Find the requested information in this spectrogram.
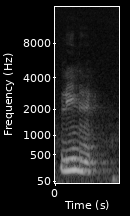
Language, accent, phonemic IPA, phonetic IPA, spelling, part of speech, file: Armenian, Eastern Armenian, /liˈnel/, [linél], լինել, verb, Hy-լինել.ogg
- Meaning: 1. to be, to exist 2. to happen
